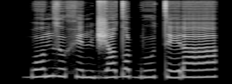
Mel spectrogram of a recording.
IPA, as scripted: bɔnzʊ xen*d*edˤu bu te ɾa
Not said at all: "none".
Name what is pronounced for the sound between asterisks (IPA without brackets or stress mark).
d͡ʒ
